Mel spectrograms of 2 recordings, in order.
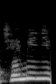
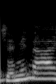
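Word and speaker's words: Gemini: 재미니 혹은 재미나이 이렇게 말합니다. 처음에는 재미니로 발음하다가 얘들이 요즘 재미나이로 바꿨어요. 그래서 재미나이 이렇게 하시면 되고요.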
